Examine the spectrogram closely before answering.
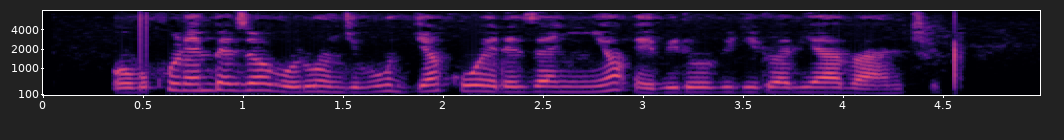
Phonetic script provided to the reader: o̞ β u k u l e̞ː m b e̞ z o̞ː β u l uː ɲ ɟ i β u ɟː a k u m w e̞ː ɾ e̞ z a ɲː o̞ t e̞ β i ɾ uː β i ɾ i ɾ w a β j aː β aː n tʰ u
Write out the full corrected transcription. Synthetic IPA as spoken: o̞ β u k u l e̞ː m b e̞ z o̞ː β u l uː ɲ ɟ i β u ɟː a k u w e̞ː ɾ e̞ z a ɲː o̞ ʔ e̞ β i ɾ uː β i ɾ i ɾ w a β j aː β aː n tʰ u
